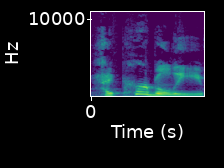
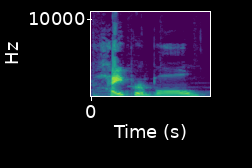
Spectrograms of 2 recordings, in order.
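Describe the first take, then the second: First: The syllables of the word are in order. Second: The syllables of the word are jumbled. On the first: The speaker calls it right. "that'd be hyperbole for everybody at home" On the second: The speaker calls it wrong. "you just kind of mix up all the syllables"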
